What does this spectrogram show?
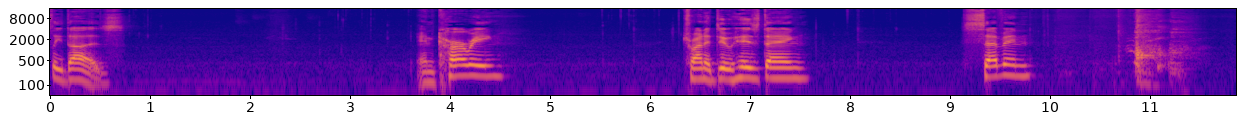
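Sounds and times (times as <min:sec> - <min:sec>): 
speech: 0:00.0 - 0:00.8, 0:03.7 - 0:04.6, 0:06.4 - 0:07.7, 0:09.2 - 0:09.9
sneeze: 0:10.7 - 0:11.6.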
